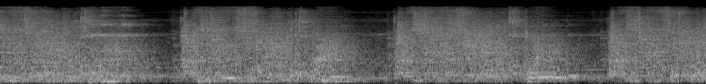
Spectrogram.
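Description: Net-bag clipping and weighing machine running through its packing cycle, with a loud rushing burst about every two seconds, each lasting about a second and a half.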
